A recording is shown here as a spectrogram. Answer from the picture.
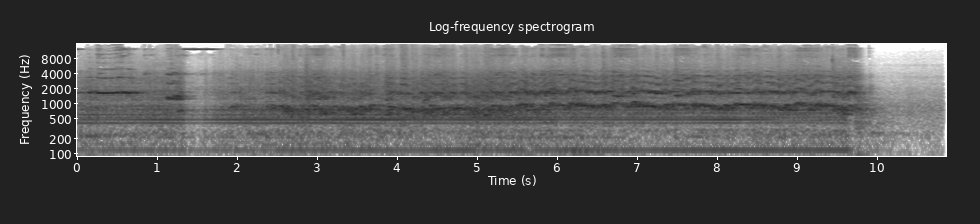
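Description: Old sectional garage door rolling up with steady squealing and creaking of metal on metal, over a steady low hum. It stops suddenly just before the end.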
